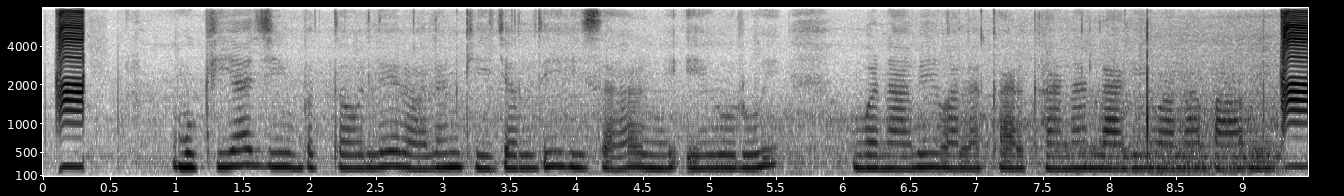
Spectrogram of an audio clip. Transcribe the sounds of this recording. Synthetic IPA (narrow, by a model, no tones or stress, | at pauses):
mʊkʰijad͡ʒiwbət̪əːleɾəɦlənkid͡ʒəld̪iɦisəɦəɾmẽʔeːkɾuːibənaːweʋaːlakaːɾkʰaːnalaːɡeʋaːlabaːbeː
